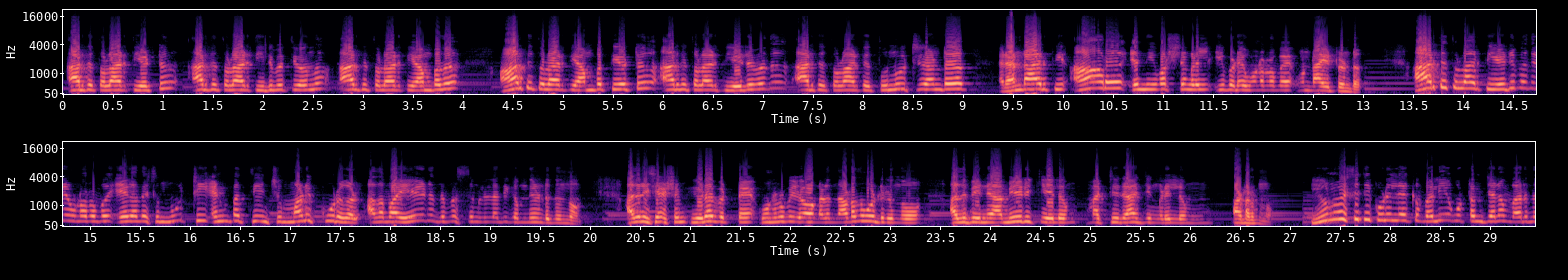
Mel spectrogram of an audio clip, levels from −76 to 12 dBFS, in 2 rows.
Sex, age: male, 60-79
